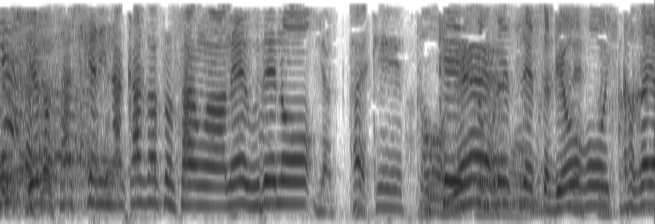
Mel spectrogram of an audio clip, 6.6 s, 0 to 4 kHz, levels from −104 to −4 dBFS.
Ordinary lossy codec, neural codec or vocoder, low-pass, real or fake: MP3, 16 kbps; none; 3.6 kHz; real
